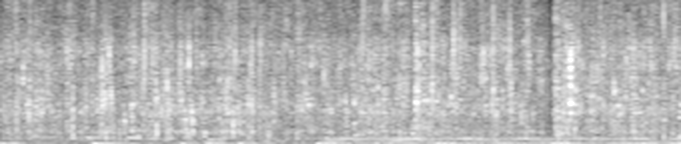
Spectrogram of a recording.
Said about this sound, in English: And wait for my shrimp to finish cooking.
